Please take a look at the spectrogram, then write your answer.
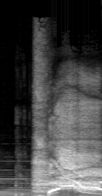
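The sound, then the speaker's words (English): Someone imitates an inhaled scream, the sound attributed to black-eyed children: after a brief quiet moment, a loud, harsh breathy intake breaks into a thin, high squeal that rises in pitch and holds until the end. “It's like a inhale scream.”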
